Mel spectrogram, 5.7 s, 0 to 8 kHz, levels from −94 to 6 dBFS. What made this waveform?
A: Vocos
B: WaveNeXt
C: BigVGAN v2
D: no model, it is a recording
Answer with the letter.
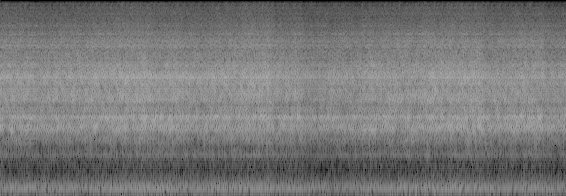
B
